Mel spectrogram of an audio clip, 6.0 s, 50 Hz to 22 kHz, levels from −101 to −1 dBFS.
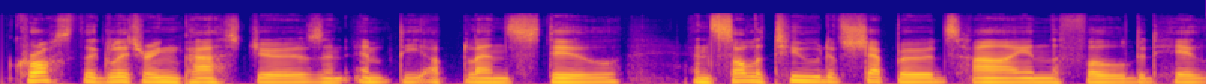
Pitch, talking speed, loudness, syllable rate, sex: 145 Hz, 170 wpm, -20 LUFS, 5.2 syllables/s, male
